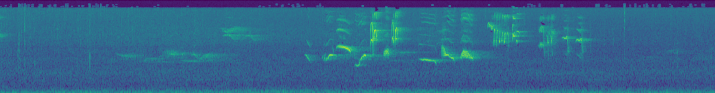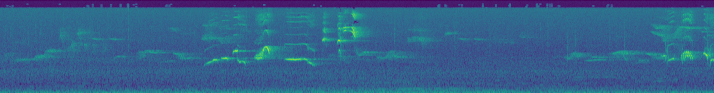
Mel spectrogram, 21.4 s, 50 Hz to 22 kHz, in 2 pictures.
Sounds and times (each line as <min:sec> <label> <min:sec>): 0:00.0 bassy, low frequencies of nearby and dense traffic 0:21.4
0:00.0 rain 0:21.4
0:04.6 Blackbird 0:08.9
0:11.0 Blackbird 0:18.0
0:19.2 Blackbird 0:21.4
